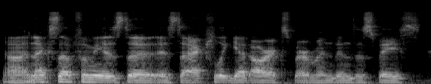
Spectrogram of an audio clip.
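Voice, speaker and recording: Low, gravelly man from Trinidad. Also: level tone, normal speed. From Trinidad and Tobago. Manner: earnest, reflective, many fillers. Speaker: aerospace professional guest. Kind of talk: live TV interview answers.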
